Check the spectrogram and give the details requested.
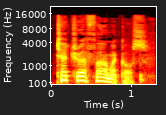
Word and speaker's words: tetrapharmakos: David Sedley, Epicurus encapsulated his core beliefs in a formulation known as tetrapharmakos. Is that how you pronounce that it?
